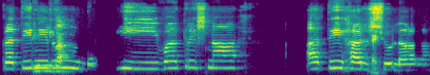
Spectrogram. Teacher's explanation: Dha is Mahaprana, Ti is not Mahaprana.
